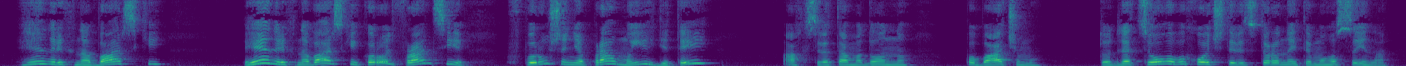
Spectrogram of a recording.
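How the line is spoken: Cry after a pause. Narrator (Ukrainian): по кількох секундах мовчанки, скрикнула

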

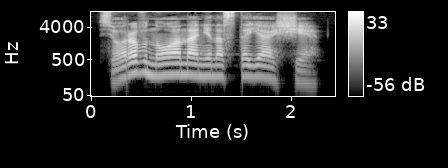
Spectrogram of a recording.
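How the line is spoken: Muttered under breath. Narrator (Russian): буркнул он себе под нос

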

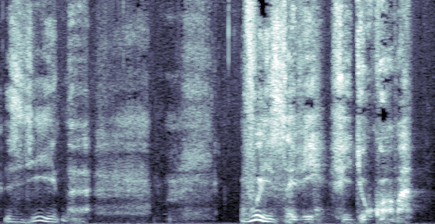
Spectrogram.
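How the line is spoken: Muffled, dull voice. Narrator (Russian): сказал глухо

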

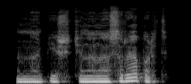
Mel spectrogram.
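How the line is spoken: Frightened question. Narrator (Russian): испуганно спросил Нарыв

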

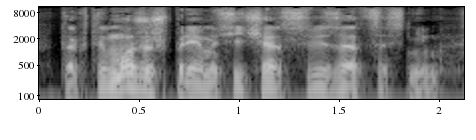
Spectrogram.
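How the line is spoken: Plain. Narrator (Russian): спросил Малиновский

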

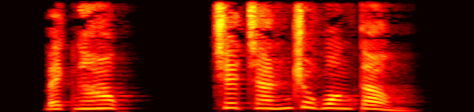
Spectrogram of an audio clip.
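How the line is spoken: Loud shout. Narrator (Vietnamese): A Bảo hét lớn

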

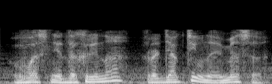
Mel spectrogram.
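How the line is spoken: Hoarse barbarian voice. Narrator (Russian): хрипло поинтересовалось окошко голосом варвара

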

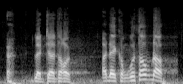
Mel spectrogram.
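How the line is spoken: Shout-like speaking. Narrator (Vietnamese): 12 nói mà như quát

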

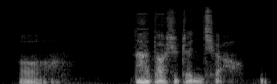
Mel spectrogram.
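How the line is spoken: Indifferent. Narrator (Chinese): 吴长天淡淡地说

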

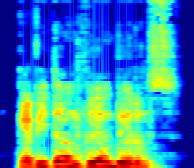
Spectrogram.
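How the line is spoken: Shouting back. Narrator (Russian): Капитан прокричал в ответ

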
